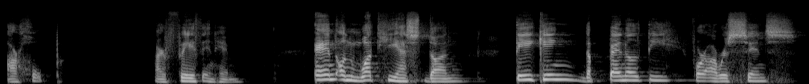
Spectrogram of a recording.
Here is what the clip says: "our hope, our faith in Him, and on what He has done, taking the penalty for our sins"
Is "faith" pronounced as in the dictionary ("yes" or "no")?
yes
